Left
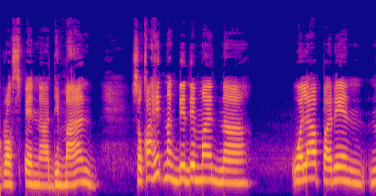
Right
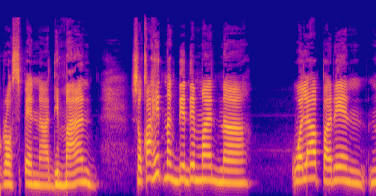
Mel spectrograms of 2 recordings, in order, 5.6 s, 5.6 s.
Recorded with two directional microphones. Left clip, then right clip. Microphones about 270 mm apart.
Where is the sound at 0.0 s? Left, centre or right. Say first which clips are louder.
Even; right.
